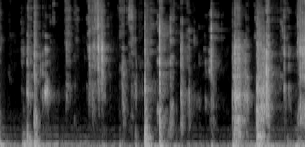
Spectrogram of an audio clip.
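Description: Paper rustles and crinkles as a leaflet is handled.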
